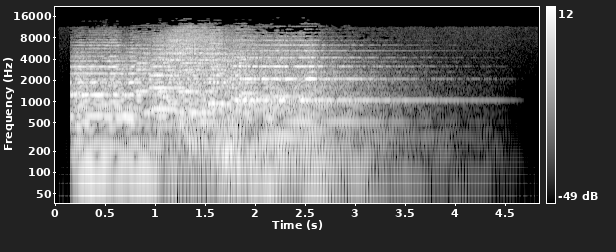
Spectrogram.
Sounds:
television, music

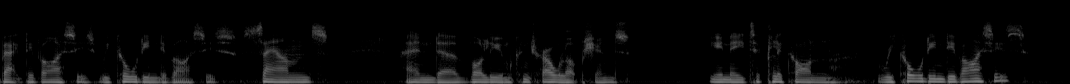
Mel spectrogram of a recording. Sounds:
speech

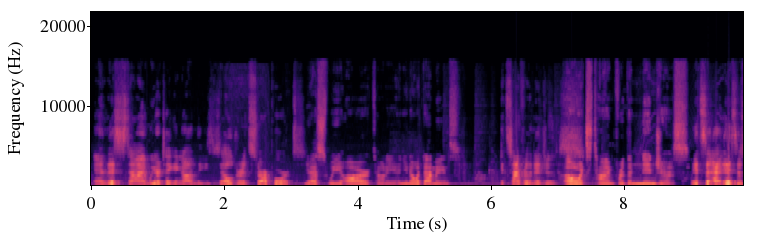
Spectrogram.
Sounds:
speech

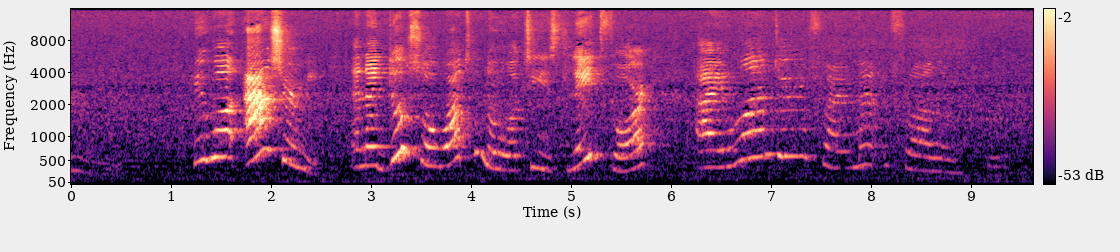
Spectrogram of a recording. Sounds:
speech, monologue

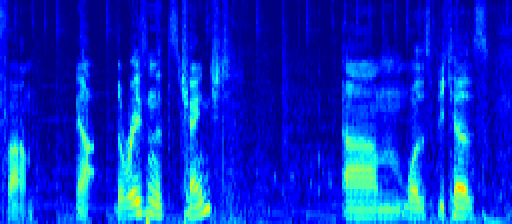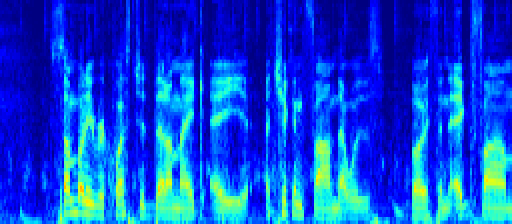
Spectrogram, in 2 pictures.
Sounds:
rooster, cluck, fowl

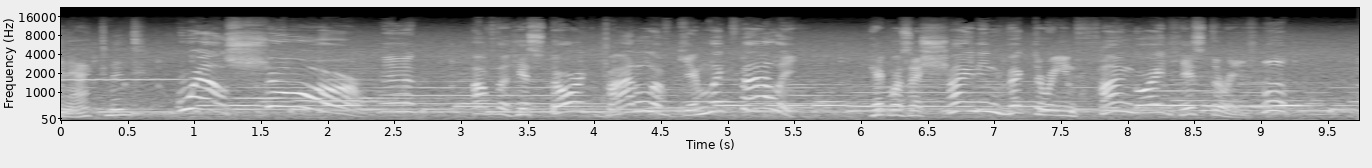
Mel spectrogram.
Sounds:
music, speech

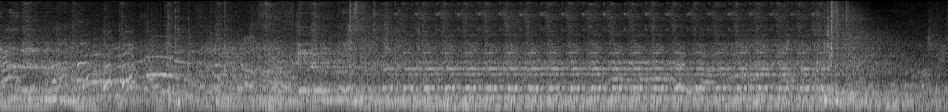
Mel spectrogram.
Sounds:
music, speech

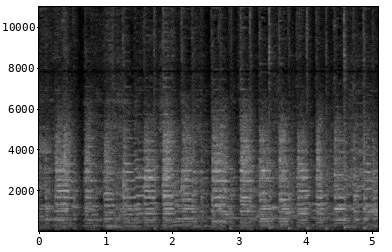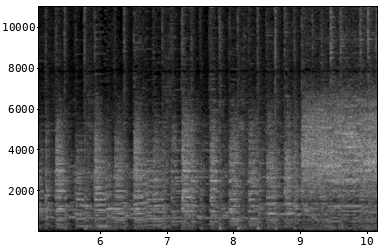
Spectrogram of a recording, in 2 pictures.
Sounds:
music

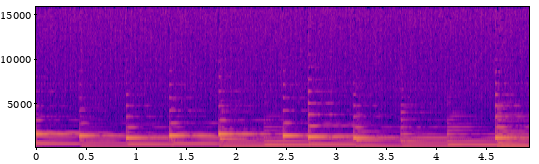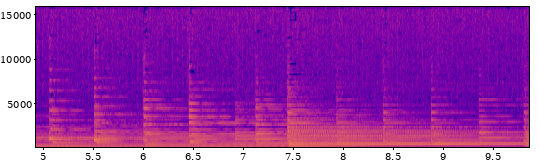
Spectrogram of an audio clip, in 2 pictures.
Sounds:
electric piano, keyboard (musical), piano

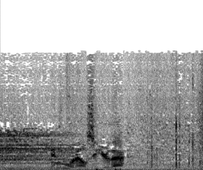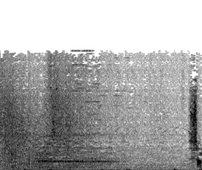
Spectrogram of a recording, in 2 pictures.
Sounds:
music, speech

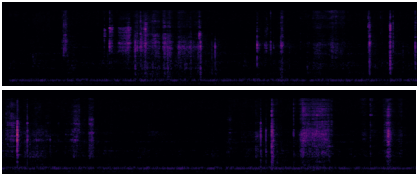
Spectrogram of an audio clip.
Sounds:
inside a small room

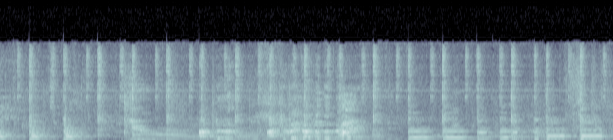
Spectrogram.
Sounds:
music, ukulele, singing

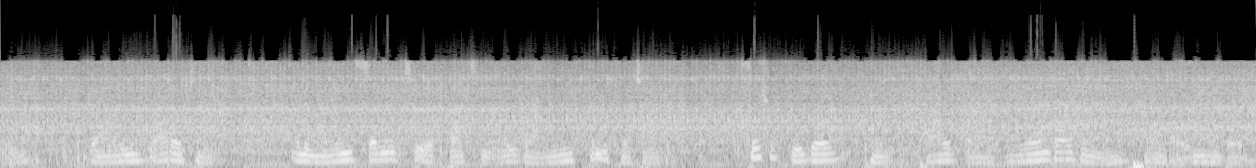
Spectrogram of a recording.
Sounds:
speech, vehicle, truck

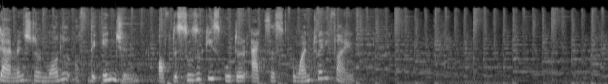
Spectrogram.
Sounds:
speech, music

